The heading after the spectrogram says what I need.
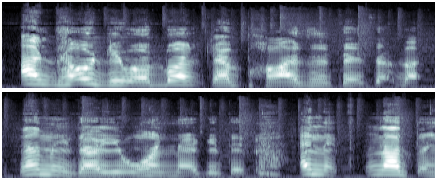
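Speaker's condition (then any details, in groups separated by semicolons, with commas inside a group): Cerebral palsy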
